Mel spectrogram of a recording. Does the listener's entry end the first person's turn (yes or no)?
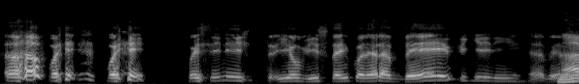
yes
